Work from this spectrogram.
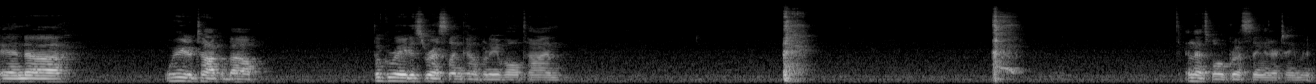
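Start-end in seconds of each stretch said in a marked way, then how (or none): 1.6-13.2 sarcastic, over-hyped, dripping with sarcasm. Introducing a wrestling predictions show: sarcastic tone. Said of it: "catch the sarcasm in my voice".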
